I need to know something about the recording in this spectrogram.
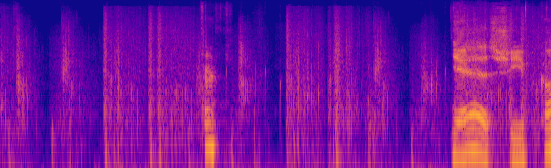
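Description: Gravelly dirt crunches in short, repeated scrapes as blocks are dug.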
